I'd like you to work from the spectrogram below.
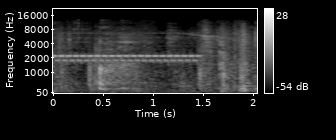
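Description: A telephone rings in a house: a rapidly pulsing high ring holds steady for about a second and a half, then stops, leaving faint background noise.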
